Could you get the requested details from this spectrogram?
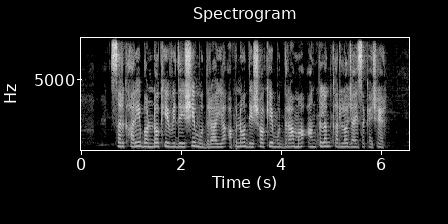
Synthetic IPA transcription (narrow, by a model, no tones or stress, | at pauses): səɾkaːɾibəɳɖõkeʋɪd̪eʃimʊd̪ɾajəʔəpnõd̪eʃõkemʊd̪ɾamãʔəŋkələnkəɾlod͡ʒaːisəket͡ʃʰe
